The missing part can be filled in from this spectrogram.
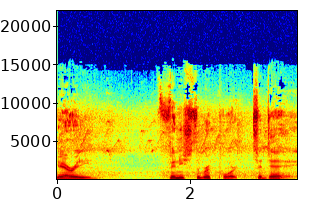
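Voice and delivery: stern, measured, cold, controlled anger. Retelling how a calm director speaks when angry: imitating a quiet angry voice. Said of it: "his voice gets quieter".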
